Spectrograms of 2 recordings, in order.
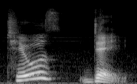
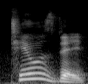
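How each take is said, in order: First: টিউজডে slowly parted as টিউজ, then ডে; split into syllables. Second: Said in the usual way. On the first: Shown as a demonstration. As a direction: say টিউজডে in two separate syllables. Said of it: "এখানে কয়টা syllable". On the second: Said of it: "দুইটা".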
